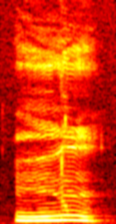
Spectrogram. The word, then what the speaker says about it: non: Remember to nasalize the sound on and not to pronounce the N or M. Non.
